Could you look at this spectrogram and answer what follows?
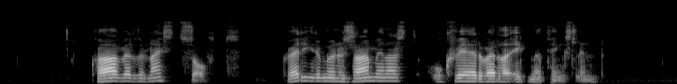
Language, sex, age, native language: Icelandic, male, 50-59, Icelandic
